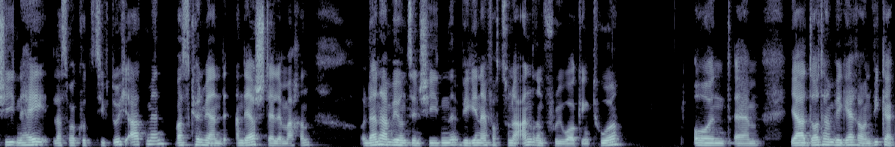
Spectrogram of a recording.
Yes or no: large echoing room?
no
